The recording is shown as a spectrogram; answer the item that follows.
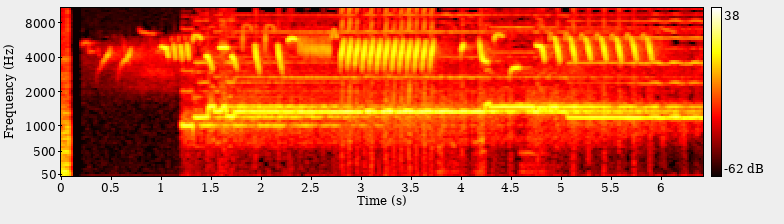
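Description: Birdsong: quick high chirps and fast trills, over a sustained synthesizer-like tone that comes in about a second in.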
